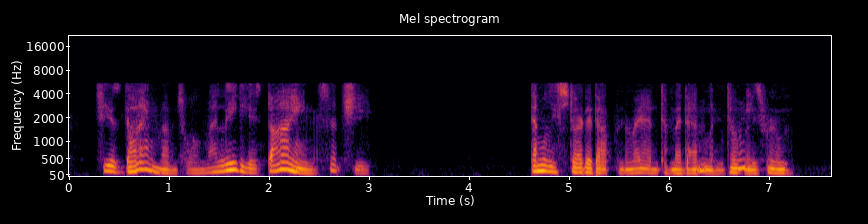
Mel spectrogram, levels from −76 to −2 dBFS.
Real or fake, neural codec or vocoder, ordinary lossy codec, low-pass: fake; codec, 16 kHz in and 24 kHz out, 0.6 kbps, FireRedTTS-2 codec; Opus, 24 kbps; 5.4 kHz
